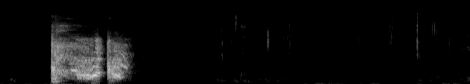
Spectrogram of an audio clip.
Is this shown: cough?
yes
